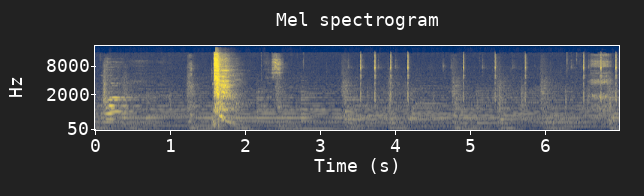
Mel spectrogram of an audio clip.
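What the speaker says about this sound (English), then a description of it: "I feel like sneezing." A single short, sharp sneeze bursts out early, set against a soft, regular ticking like a clock in a game scene, with faint background music continuing afterward.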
